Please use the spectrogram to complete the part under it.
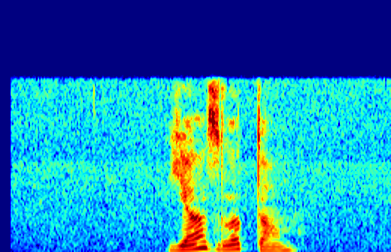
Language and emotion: Russian, neutral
